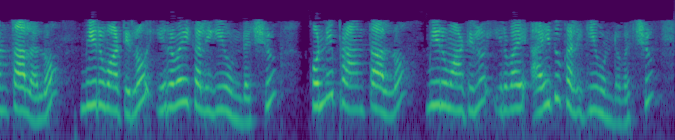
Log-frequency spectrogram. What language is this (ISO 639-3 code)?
tel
